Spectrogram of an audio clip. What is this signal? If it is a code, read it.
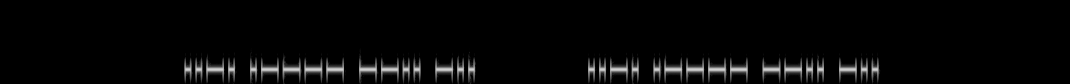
Morse code, heard as a keyed tone, about 22 wpm, 700 Hz. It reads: F1ZD F1ZD
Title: DXCC-100 Call Signs - 4 Characters - Repeated 2x - 22wpm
